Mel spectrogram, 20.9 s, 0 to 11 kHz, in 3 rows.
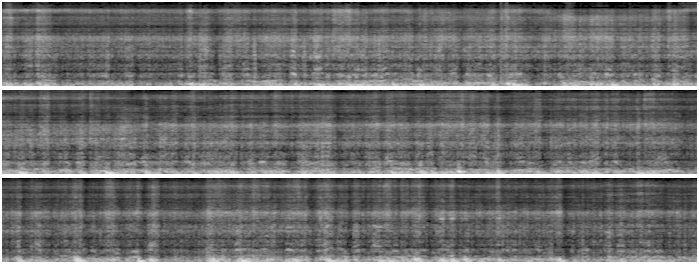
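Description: Car stereo tuned to a distant FM station on 89.5 MHz, the weak signal coming through as a steady hiss of static with faint programme audio underneath.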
